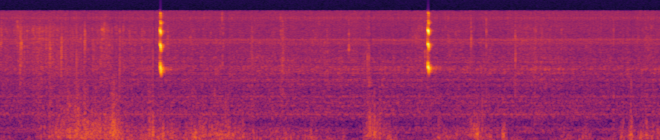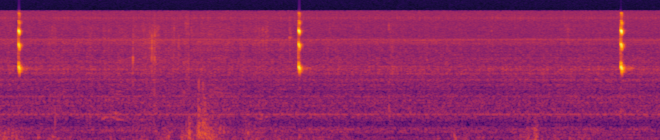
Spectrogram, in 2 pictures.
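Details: A woodchuck sits on a trailer wheel giving sharp, high chirps every three to four seconds over low wind and traffic rumble. The observer could not tell whether it was hurt.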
